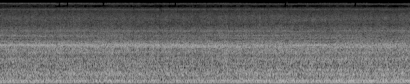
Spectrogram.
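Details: BUCKETMOUTH forestry mulcher/stump grinder, 1.2 m wide, 1.7 m high drum over 6 tonnes, after startup at full revolution; constant heavy roar with steady high whine, no knocking or grinding; drum spins smoothly at speed.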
